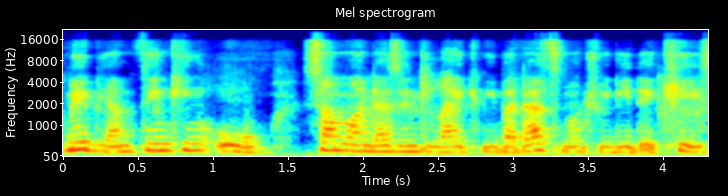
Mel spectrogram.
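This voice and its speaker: Noticeable background noise sits behind a woman speaking at a medium pitch and a moderate pace, with ordinary pitch variation. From Ghana. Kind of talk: talk to camera. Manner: halting.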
